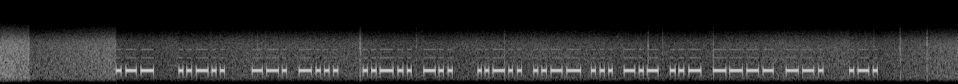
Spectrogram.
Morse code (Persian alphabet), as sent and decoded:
.-- / ..-.. / --. -... / ..-.. -.. / ..-.. ..-- ... -.- ..- ---- --. / .-.
و ض ژب ضد ضغسکطشژ ر

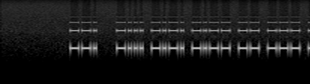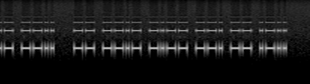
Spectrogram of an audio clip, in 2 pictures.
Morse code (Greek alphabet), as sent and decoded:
--. / -... -.-. -.-- -- --- .- --.. / -- --.- -.-- --. -- .-..
Γ ΒΘΥΜΟΑΖ ΜΨΥΓΜΛ

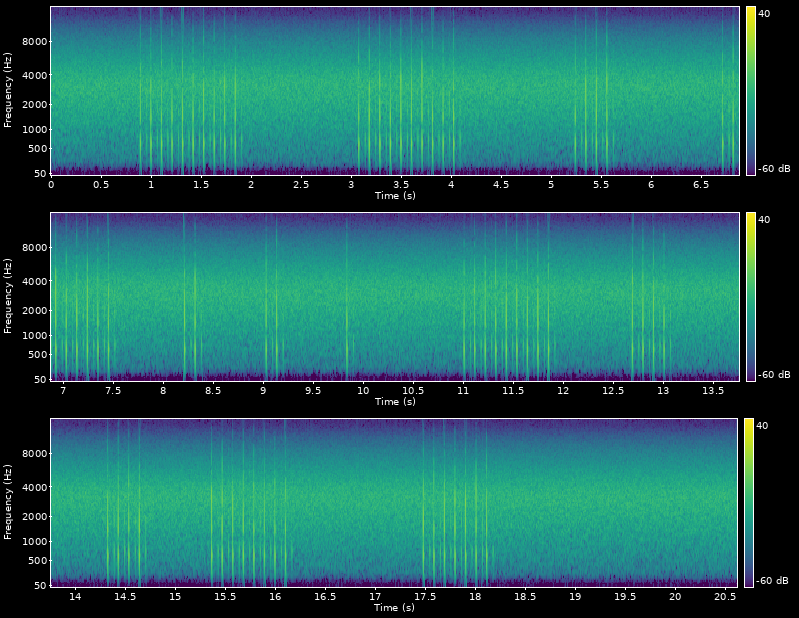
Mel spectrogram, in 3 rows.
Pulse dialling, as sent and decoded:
10 / 10 / 4 / 8 / 2 / 2 / 1 / 9 / 4 / 4 / 8 / 7
0 0 4 8 2 2 1 9 4 4 8 7

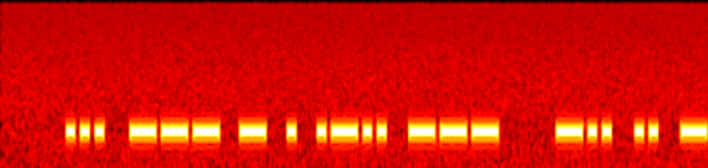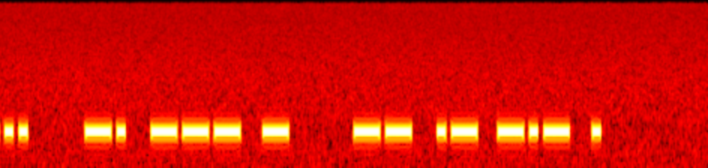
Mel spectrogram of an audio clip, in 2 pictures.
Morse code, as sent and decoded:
... --- - . .-.. --- / -.. .. -.. / -. --- - / -- .- -.- .
SOTELO DID NOT MAKE

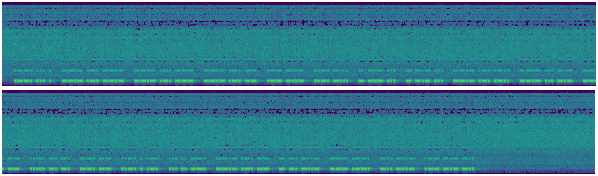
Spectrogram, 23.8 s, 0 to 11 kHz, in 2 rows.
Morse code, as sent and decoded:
.--. ... . / --.- .-. --.- / --.- .-. --- / --.- .-. -- / .-- -..- / ..-. -... / - -.- ... / - -.- ... / --.- .-. .-.. / --.- ... -.- / --. -- / ..... -. -. / --. -- / ..-. . .-. / ... .. --. / --.- .-. -- / - -. -..- / --- .--. / -.. -..- / .-- -.- -..
PSE QRQ QRO QRM WX FB TKS TKS QRL QSK GM 5NN GM FER SIG QRM TNX OP DX WKD

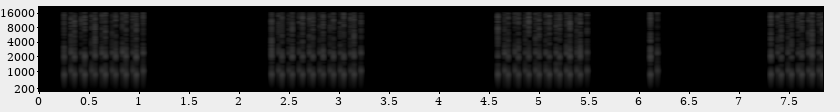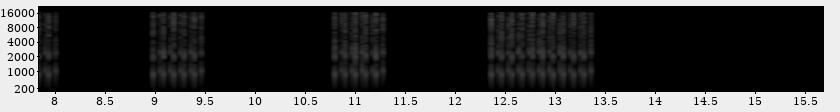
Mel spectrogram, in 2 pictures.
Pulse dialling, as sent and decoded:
8 / 9 / 9 / 1 / 7 / 5 / 5 / 10
8 9 9 1 7 5 5 0

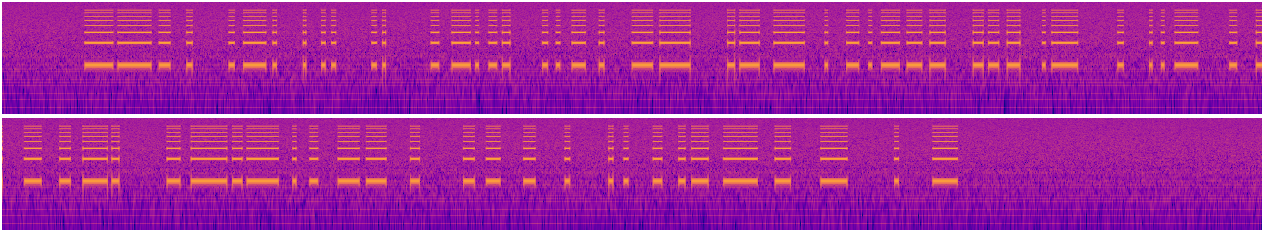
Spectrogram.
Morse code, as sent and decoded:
none

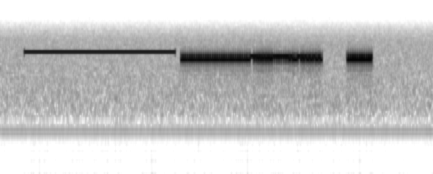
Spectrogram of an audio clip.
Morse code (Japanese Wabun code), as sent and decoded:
none

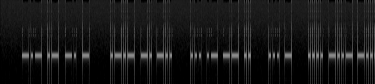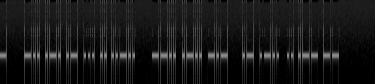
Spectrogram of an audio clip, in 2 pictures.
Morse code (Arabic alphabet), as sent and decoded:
-.- .- -. - / .-.- -. -.. / ... .- -- .. / ... - / .... -..- -..- / -.. .-. .- ... .. ..-.. / --.. .-.. -.- / .- .-.. .. .-- --
كانت عند سامي ست حصص دراسيه ذلك اليوم

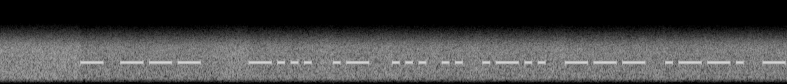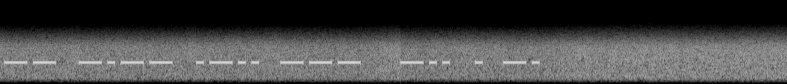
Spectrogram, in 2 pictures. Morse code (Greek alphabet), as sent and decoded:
- --- / -... .- ... .. .-.. --- .--. --- -.-- .-.. --- / -.. . -.
ΤΟ ΒΑΣΙΛΟΠΟΥΛΟ ΔΕΝ

